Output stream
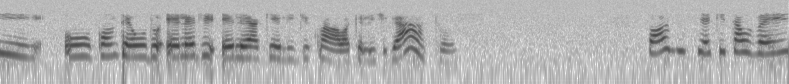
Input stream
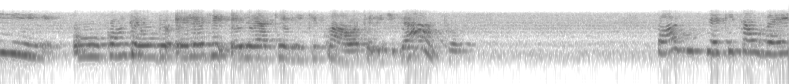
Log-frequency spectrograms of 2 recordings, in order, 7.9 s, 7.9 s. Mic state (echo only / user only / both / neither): echo only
